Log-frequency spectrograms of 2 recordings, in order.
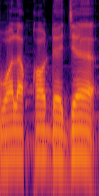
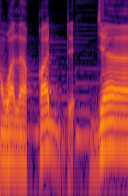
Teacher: jelas dalnya qalqalah sughranya hilang menjadi berharakat fathah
